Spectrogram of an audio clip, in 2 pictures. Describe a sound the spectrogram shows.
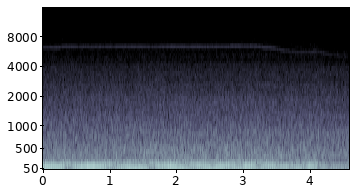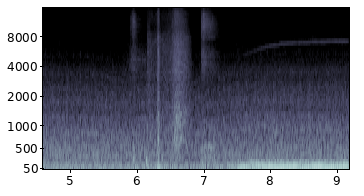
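A truck engine drones steadily, easing off and then growing louder again.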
